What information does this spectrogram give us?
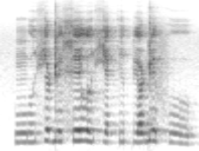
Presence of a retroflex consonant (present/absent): present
